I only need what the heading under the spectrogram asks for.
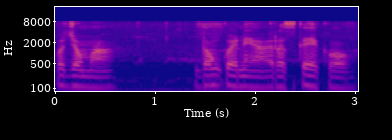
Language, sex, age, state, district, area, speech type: Santali, male, 18-30, West Bengal, Purulia, rural, spontaneous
